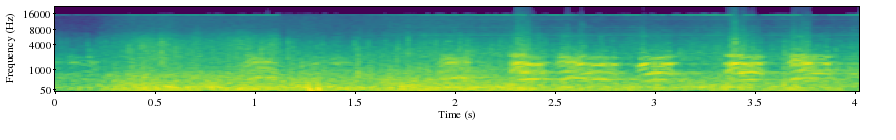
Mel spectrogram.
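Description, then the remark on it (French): A dog barks and whimpers, with scattered yelps early on, then a rapid run of sharp, high barks over a steady low rumble of wind-like noise, as a man kicks the dog. “L'homme donne un coup de pied au chien.”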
